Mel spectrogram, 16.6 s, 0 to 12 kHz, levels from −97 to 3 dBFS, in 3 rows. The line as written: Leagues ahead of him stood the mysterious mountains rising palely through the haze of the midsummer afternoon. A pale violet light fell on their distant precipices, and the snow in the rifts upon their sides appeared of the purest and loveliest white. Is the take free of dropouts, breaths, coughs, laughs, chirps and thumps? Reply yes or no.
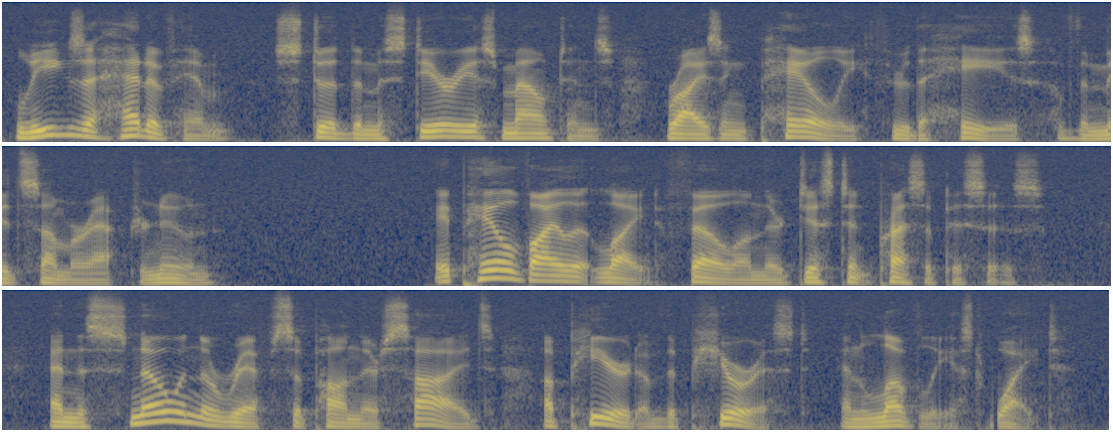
no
